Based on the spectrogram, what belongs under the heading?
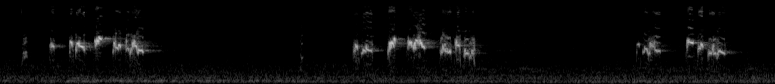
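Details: Lure red-whiskered bulbul singing to attract wild birds: three chattering phrases of quick, bright, slurred whistles, repeated roughly every three seconds, with a quiet background.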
